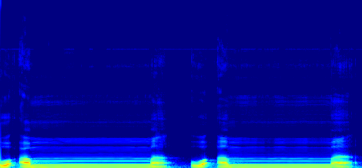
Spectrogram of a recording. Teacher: আম্মা এখানে ওয়াজিব গুন্না, দেন মিমটা লম্বা হবে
